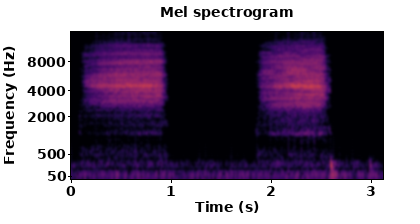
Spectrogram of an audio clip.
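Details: Wild owl nestling in a monitored research nest box in Israel, being fed a jird that it swallows whole; two harsh, breathy hissing screeches, each almost a second long, separated by a short pause, with faint soft knocks in between.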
